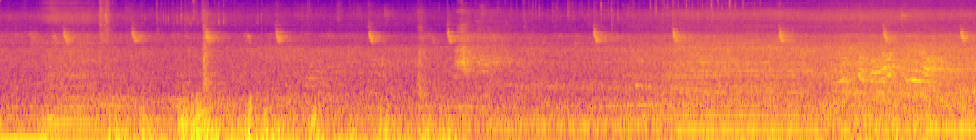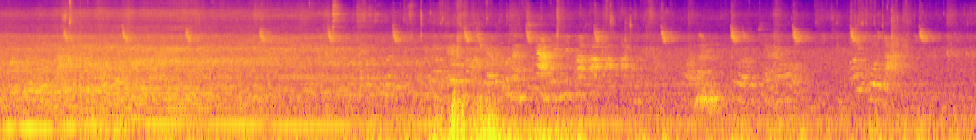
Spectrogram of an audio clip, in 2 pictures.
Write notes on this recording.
In the temple plaza, Traffic Sound, Birdsong, Small village, Hot weather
